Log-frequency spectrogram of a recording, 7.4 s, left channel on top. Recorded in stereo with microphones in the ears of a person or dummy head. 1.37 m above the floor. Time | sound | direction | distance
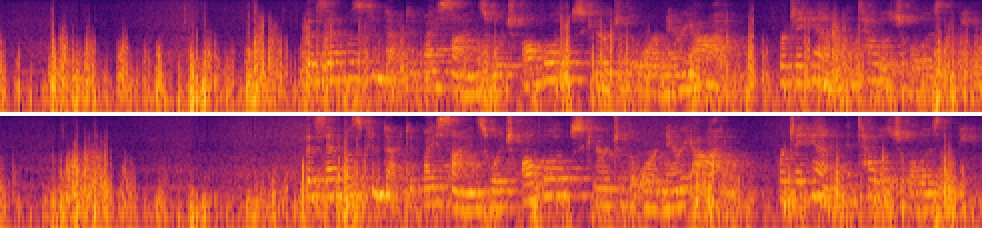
2.3 | a woman speaking | 65° right (ahead or behind) | 3.5 m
